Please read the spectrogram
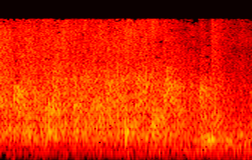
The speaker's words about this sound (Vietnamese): Một người bạn trẻ nữa đang ngồi dưới chúng ta. Chúng ta cho một tràng pháo tay chào người bạn trẻ này.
